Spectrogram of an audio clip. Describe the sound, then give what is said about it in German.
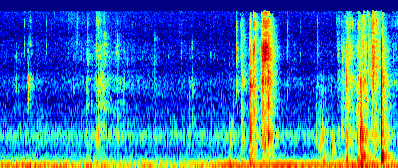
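Someone drinks water, with soft wet mouth sounds building into a few louder gulps and swallows toward the end, no talking. “Wichtig bei so einem Podcast immer trinken, damit die Stimme schön geölt bleibt.”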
